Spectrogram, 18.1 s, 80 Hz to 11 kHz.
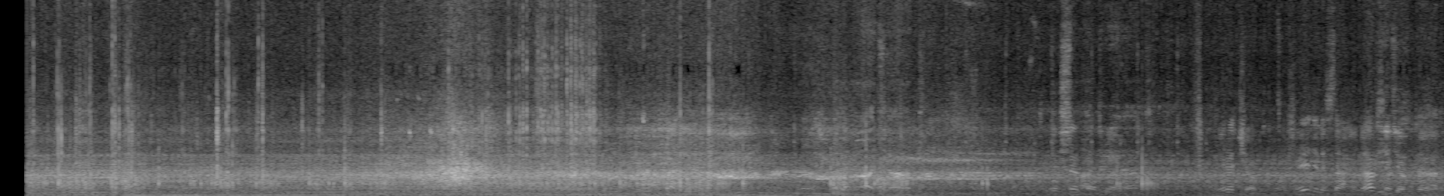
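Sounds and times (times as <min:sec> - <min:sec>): car engine and road noise: 0:00.3 - 0:18.0.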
